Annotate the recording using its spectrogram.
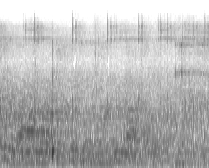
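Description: Murmur of voices echoing in a sports hall, with a single sharp click of a table tennis ball about a quarter of the way in.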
